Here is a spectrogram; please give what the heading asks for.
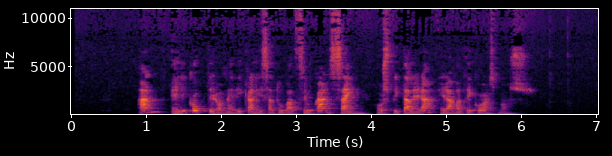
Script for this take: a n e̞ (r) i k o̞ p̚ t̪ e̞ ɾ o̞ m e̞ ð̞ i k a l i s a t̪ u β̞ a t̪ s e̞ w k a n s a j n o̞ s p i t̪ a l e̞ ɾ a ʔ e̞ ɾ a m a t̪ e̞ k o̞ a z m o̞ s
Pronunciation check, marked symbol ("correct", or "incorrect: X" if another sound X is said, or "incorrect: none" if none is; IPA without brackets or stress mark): incorrect: l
